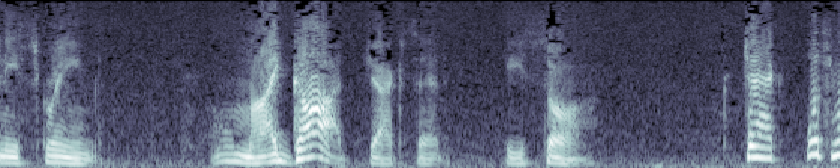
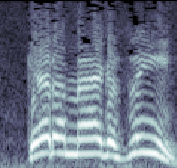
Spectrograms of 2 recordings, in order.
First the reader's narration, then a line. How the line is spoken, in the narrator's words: he yelled over his shoulder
